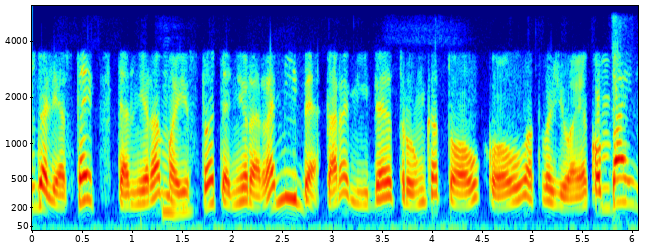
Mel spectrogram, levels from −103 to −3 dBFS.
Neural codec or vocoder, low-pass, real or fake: none; 5.4 kHz; real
